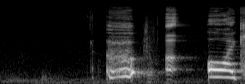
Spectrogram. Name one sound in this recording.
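A young woman cries out loudly in disgust.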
